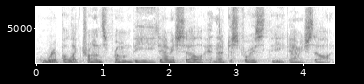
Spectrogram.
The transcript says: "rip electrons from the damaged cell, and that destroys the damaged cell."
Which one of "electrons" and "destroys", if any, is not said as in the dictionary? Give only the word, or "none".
none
